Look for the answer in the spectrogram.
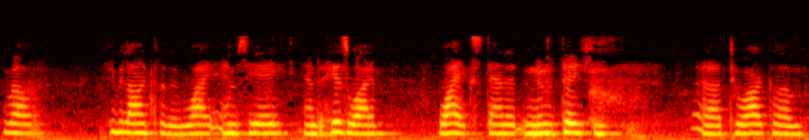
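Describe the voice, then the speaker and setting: A woman's voice: fairly high pitch, level tone, unhurried, warm tone. A young woman answering questions as a quiz show contestant on an old radio recording. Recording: dull vintage radio, faint hiss.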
